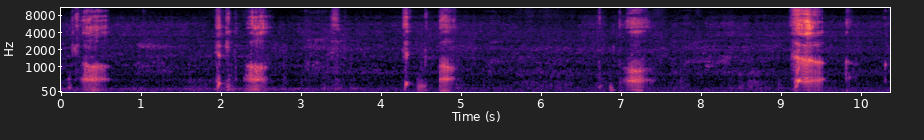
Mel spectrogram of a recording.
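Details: Belching with hiccups in an adult with a rare chronic condition since December 2015 after surgery with nerve damage (pudendal, phrenic, vagus): repeated short throaty burps mixed with abrupt hiccup-like catches at irregular intervals.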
